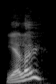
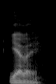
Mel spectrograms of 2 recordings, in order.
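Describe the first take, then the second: First: "Yellow?" asked with a much higher, sharp rise on yellow; "Yellow?" sounding startled at the card, pitch jumping up; surprised question. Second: Said in the usual way. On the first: Real, not acted. Streamer surprised at the referee's card, rising "Yellow?". Reacting to a foul in the game.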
